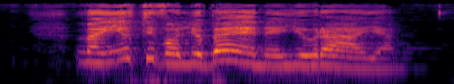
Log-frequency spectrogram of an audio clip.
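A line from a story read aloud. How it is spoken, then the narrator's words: Woman exclaiming. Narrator (Italian): esclamò la signora Heep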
